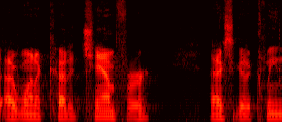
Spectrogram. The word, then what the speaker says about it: chamfer: I'm going to cut a chamfer on the two edges. People still call this a camphor. This is spelled Chamfer, and it is pronounced chamfer. As in champion.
